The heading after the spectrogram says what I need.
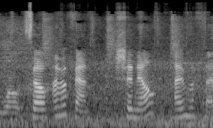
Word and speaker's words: Chanel: it's from friends so the correct way to say this word is Chanel and by the way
